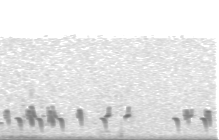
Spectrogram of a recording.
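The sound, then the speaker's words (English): A male bird calls repeatedly in short, high, thin chirps, some in quick clusters and others spaced apart, fairly faint over a steady low background rumble; no voices. “I have no idea, no way of knowing for sure whether this was the same bird calling before.”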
